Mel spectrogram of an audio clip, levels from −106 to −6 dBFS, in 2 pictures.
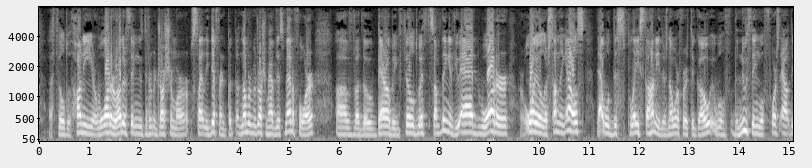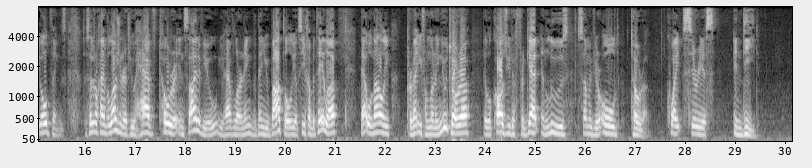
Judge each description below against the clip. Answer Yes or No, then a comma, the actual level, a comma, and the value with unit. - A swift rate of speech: Yes, fast, 215 wpm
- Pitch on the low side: No, medium, 170 Hz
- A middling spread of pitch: Yes, average, 3.8 semitones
